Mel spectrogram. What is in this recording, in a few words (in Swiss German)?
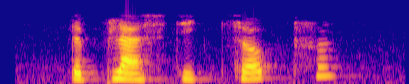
"plasttik", Bas Rhin; vin; bouchon synthétique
